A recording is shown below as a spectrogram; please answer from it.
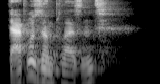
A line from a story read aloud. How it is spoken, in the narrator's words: she panted to herself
